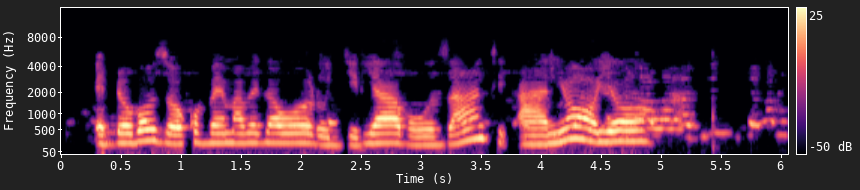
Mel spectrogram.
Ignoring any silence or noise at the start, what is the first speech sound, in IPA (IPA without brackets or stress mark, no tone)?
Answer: e̞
